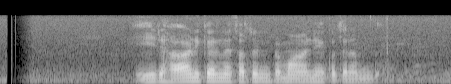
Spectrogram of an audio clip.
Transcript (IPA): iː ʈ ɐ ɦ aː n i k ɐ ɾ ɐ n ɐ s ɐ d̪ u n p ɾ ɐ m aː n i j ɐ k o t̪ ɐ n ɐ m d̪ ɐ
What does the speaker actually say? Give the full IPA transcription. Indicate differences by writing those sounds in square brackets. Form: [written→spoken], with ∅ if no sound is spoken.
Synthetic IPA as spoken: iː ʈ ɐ ɦ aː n i k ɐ ɾ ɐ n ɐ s ɐ [d̪→t̪] u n p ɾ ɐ m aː n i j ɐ k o t̪ ɐ n ɐ m d̪ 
